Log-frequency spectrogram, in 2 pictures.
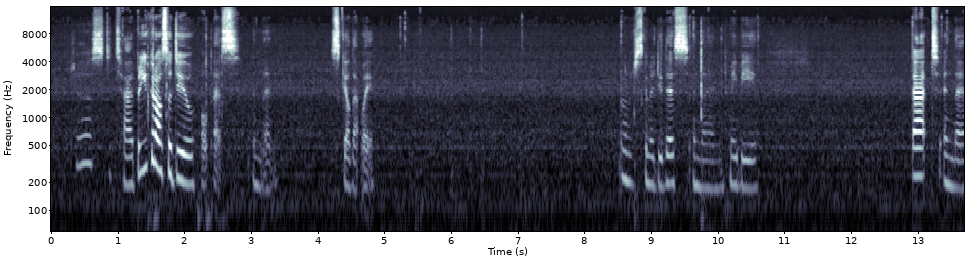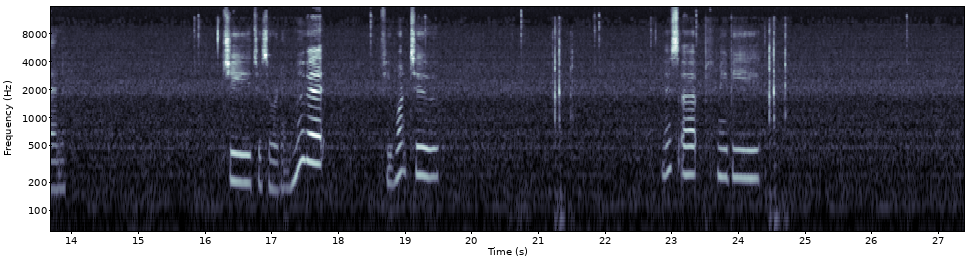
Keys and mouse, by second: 1.5 ctrl+z, 2.3 alt+s, 5.5 middle click, 6.2 middle click, 7.1-8.5 drag, 8.9 shift+middle click, 9.5 click, 9.8 shift+middle click, 10.6-12.9 drag, 15.8 click, 16.9-18.5 drag, 19.3-20.8 drag, 21.3 ctrl+z, 21.8 click, 22.7 click, 23.6 middle click, 24.5 ctrl+z, 26.5-27.3 drag.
